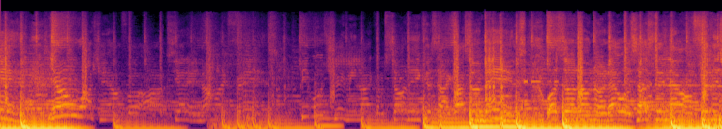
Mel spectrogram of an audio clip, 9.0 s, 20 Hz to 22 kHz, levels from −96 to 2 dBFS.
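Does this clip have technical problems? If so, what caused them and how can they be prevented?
Yes. Zipper noise runs from 4.70 to 5.98 s, where a level move of roughly 15 dB happens in unsmoothed 2 dB steps, about seven per second, each step clicking. Interpolating the gain sample by sample prevents it.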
